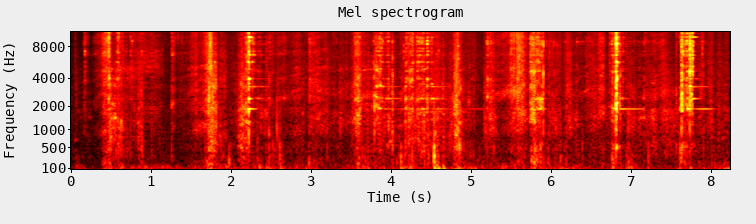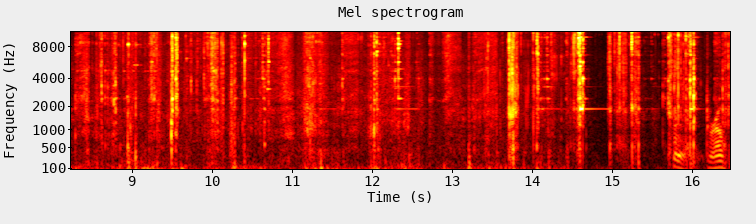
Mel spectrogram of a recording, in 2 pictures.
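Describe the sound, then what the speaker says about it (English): Glass liquor flasks clink and rattle repeatedly as they are dug out of hard-packed clay, sharp irregular chinks mixed with scraping in a steady stream. "Broken liquor flasks in here."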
